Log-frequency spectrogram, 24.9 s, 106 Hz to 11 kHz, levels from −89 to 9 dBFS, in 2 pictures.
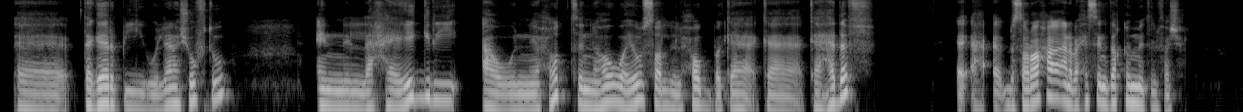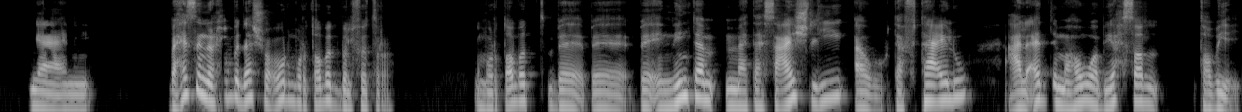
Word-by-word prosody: آآ، 115 -5 -4
تجاربي 140 -3 +3
واللي 115 +5 -2
أنا 150 - +2
شُفته، 180 +8 -2 0.9
إن 130 -2 +1
اللي 125 0 -1
هيجري 175 - -1 0.2
أو 115 -2 +1
إن 115 0 -1
يحُط 180 - -3
إن 135 -3 +2
هو 155 +4 +2
يوصل 140 -2 +2
للحُب 120 0 -2
ك 110 +2 -5 0.3
ك 105 -3 -4
كهدف، 155 - 0 0.8
أ - - -1
ح - - -8
بصراحة 160 - +4
أنا 145 - +4
باحس 165 +5 0
إن 150 - +4
ده 155 - +2
قِمّة 155 -2 +2
الفشل. 115 -3 -6 0.9
يعني 115 -3 0 0.8
باحس 220 +3 +3
إن 220 -6 +6
الحُب 195 +4 0
ده 180 0 +3
شعور 175 -1 -1
مرتبط 155 +1 -1
بالفطرة، 130 -2 -6 0.8
مرتبط 140 +8 -2
ب 140 - -9 0.4
ب 115 -3 -3 0.2
بإن 125 0 -1
أنت 205 +4 +4
م 185 -3 +5
ما 135 -1 +1
تسعاش 135 +9 +3
ليه 190 +7 -3
أو 110 -5 -1
تفتعله 170 - +2 0.4
على 120 +3 +3
قد 170 +1 +2
ما 135 -5 +2
هو 150 +2 +2
بيحصل 155 +2 0 0.4
طبيعي. 115 -4 -3
140 Hz, 125 wpm, -26 LUFS, 120-170 Hz, 0.9 s, إن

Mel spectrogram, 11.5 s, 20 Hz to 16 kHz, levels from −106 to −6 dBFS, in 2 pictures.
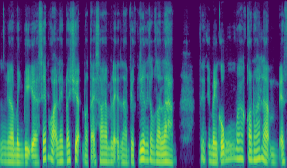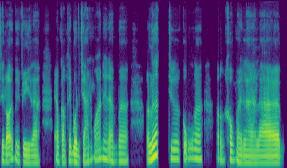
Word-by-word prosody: ừm, 115 -2 0
mình 110 -1 +1
bị, 110 - +1
ờ, 105 -1 +5
sếp 165 - +1
gọi 150 -9 +2
lên 125 0 -1
nói 135 - +1
chuyện, - - +3
bảo: 105 - -5
"Tại - - +2
sao 125 +1 -1
em 120 -1 -1
lại 120 - 0
làm 105 -2 -6
việc 110 - -1
riêng 155 -2 +6
trong 135 -3 -2
giờ 120 -2 +3
làm?" 115 -2 +2 0.5
Thế - - -4
thì - - -8
mình 115 -2 +3
cũng, 85 - +1
á, 165 - +1
có 150 - +2
nói 155 +3 +1
là - - +2
"Ừm, 115 -2 -2
em 120 - 0
xin 130 -1 -4
lỗi, 120 - +5
bởi 130 -4 -4
vì 110 -1 0
là 105 0 -2 0.3
em 120 - -4
cảm - - -3
thấy 130 0 -2
buồn 120 -2 +5
chán 110 +3 -4
quá 175 - -3
nên 165 -2 -3
em, 130 -1 -2
a, 125 0 -3 0.4
lướt, 185 +9 +8 0.3
chứ 160 -1 -1
cũng, 170 +1 -2
ơ, 160 -2 0 0.3
ơ, 150 -3 -7
không 145 -1 -2
phải 110 -3 -2
là 105 -1 -2
là" 105 +1 +3
120 Hz, 275 wpm, -24 LUFS, 110-145 Hz, 0.5 s, lướt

